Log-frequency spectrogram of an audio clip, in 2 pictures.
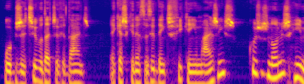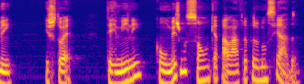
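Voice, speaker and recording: A man narrating a scripted lesson as a teacher, in a steady, measured reading. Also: medium pitch.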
